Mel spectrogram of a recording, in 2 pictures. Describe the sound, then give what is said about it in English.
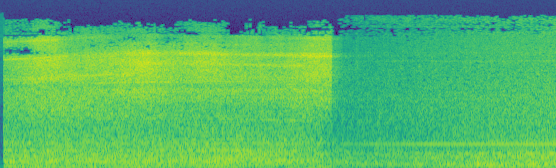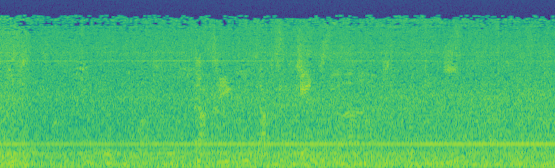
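An airplane flying in the sky gives a loud, steady engine roar with a constant hum. The roar dips briefly after a few seconds, then carries on. “Then a different plane in the sky and Sydney and Dixon are on that plane.”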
